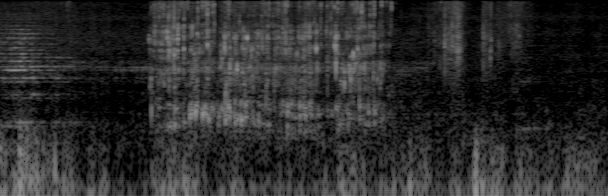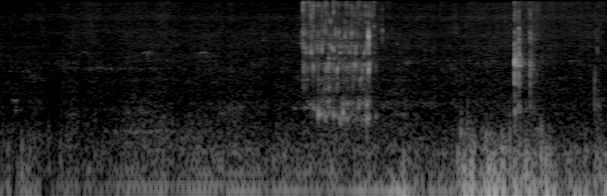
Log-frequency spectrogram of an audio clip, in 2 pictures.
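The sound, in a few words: coffee powder liquid mixed into a bucket of water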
